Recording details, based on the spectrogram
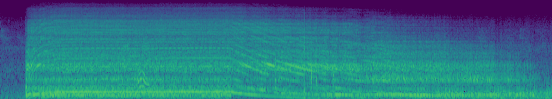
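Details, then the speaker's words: Old shop vac kept outdoors for years, no filter, float disabled, switches hot-glued on and buttons missing: loud whine that after about five seconds sags and wavers unsteadily, motor runs rough but keeps going. "I've had water chooching out of the outlet on this thing, and the motor is screaming in pain, and it continues to run."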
